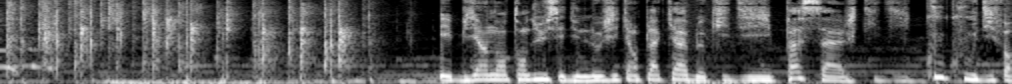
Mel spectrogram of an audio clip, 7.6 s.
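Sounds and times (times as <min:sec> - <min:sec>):
audience applause: 0:00.0 - 0:02.9
speech: 0:03.3 - 0:07.5.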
